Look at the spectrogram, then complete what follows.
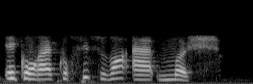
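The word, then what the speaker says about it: Mosh: Son nom s'écrit M-O-S-H. C'est moche.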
